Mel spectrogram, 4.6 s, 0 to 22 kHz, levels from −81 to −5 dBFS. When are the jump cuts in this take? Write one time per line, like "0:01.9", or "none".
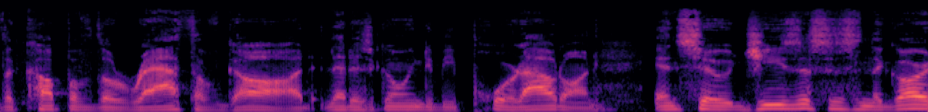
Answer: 0:03.0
